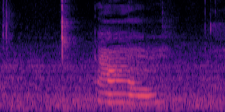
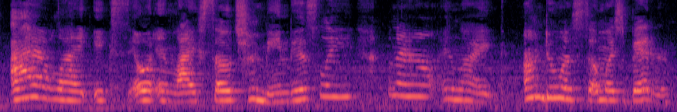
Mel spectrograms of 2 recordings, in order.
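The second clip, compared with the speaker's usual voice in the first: usual speaking voice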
